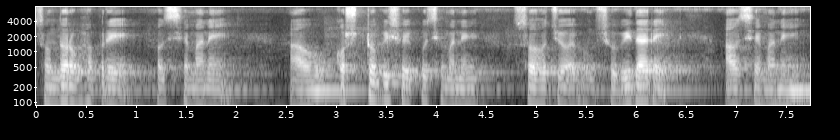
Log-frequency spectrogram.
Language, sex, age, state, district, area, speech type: Odia, male, 30-45, Odisha, Koraput, urban, spontaneous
